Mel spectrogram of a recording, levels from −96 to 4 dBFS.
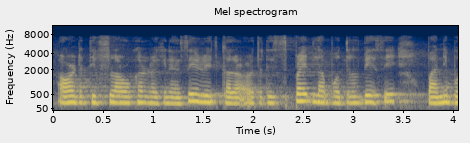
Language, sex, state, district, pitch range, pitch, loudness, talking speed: Nagamese, female, Nagaland, Dimapur, 200-225 Hz, 210 Hz, -15 LUFS, 310 wpm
